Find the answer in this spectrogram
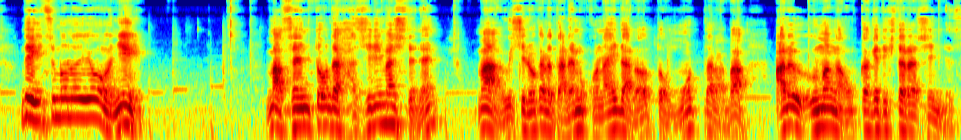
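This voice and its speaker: A man's pitch swings very widely. Background music plays behind him. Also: fairly high pitch for a man, moderate pace. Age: 70s. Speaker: senior YouTuber. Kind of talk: storytelling about horse racing history.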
